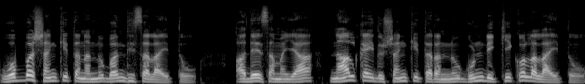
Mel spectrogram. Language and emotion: Kannada, neutral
